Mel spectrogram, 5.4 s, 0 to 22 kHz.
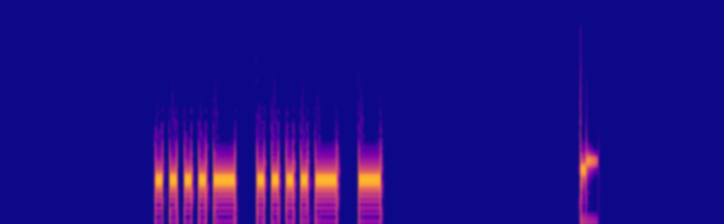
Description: Morse code, heard as a keyed tone, about 22 wpm, 700 Hz. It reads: 44T
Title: Three Challenging Letter-Number Combinations 22wpm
